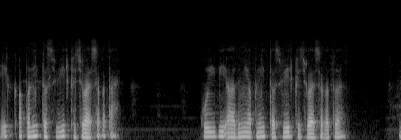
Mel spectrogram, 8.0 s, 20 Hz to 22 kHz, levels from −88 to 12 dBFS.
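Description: No technical faults can be heard in this speech.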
